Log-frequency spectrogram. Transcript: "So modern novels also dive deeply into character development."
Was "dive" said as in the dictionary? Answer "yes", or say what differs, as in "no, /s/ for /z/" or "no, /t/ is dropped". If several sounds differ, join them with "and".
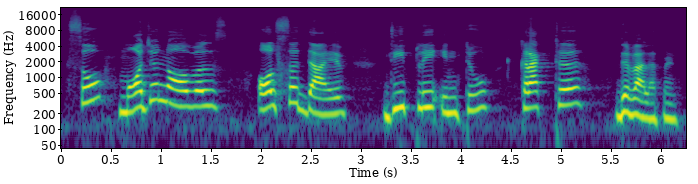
yes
